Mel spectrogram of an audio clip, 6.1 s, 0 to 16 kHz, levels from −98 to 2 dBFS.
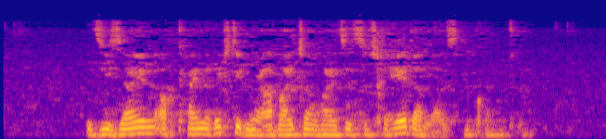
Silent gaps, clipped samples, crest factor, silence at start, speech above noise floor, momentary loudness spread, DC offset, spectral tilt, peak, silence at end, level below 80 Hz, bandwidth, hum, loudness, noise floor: none; under 0.1%; 18 dB; 0.85 s; 41 dB; 16 LU; under 0.1%; -7 dB/octave; 0 dBFS; 0.8 s; -54 dBFS; 9.4 kHz; none; -17 LUFS; -58 dBFS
